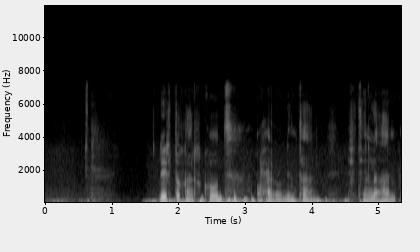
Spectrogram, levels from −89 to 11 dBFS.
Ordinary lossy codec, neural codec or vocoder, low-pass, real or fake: none; none; 7.2 kHz; real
